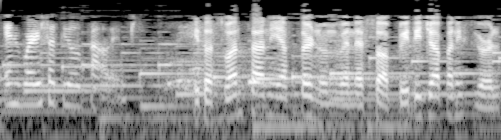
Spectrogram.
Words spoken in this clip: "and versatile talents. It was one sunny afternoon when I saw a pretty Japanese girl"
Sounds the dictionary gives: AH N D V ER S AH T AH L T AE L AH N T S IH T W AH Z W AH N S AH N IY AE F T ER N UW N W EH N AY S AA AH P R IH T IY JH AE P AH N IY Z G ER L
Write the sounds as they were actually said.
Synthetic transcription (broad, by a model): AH N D W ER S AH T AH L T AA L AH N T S IH T W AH S W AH N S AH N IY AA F T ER N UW N W EH N AY S AA AH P R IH T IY JH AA P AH N IY S G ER L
